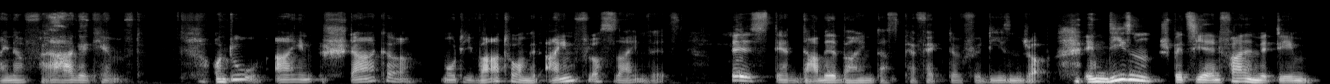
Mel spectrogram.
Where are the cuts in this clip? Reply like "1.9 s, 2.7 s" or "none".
9.6 s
